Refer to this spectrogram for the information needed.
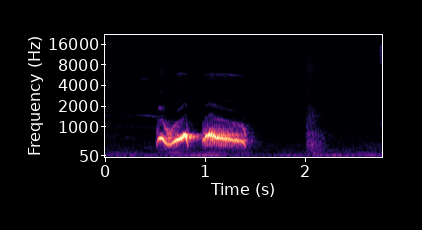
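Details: Spotted dove lure call: a single loud two-part coo, the first note wavering and rising, the second long and level, followed by silence and faint trailing sounds.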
